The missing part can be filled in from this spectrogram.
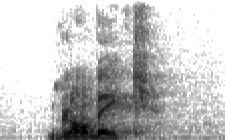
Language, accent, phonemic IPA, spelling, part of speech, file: French, France, /blɑ̃.bɛk/, blanc-bec, noun, LL-Q150 (fra)-blanc-bec.wav
- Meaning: greenhorn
